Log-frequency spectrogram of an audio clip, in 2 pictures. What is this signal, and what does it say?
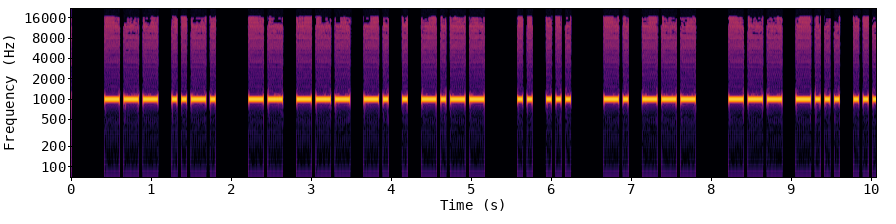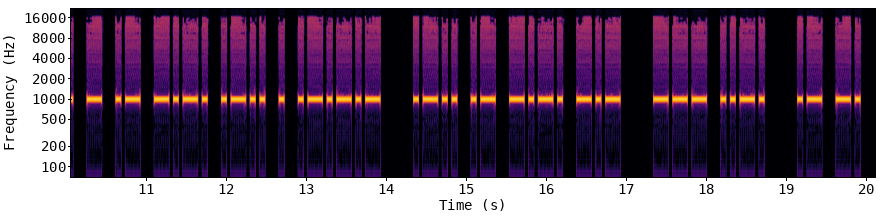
Morse code, heard as a keyed tone, about 20 wpm, 1000 Hz. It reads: OF MONEY IS NO OBSTACLE. LACK OF AN
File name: qotdfiles / 20wpm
